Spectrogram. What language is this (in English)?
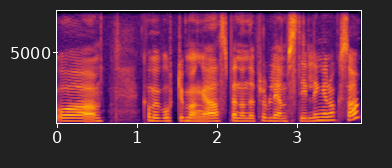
Norwegian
